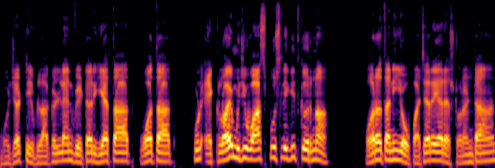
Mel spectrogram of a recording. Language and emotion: Goan Konkani, disgusted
